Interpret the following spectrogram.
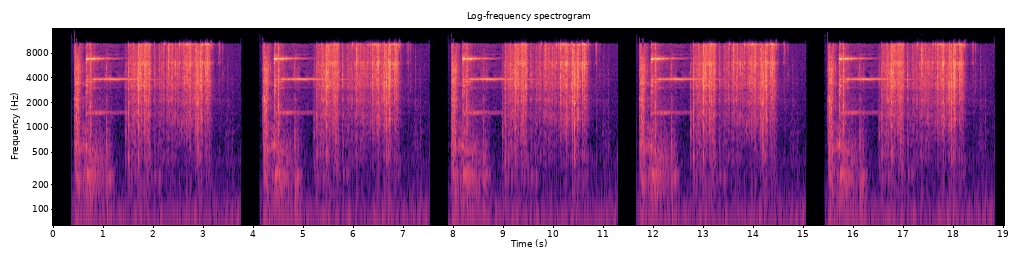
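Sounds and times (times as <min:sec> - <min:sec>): cash register bell ring: 0:00.4 - 0:03.2, 0:04.3 - 0:06.8, 0:08.0 - 0:10.8, 0:11.8 - 0:14.5, 0:15.5 - 0:18.3
coins clattering: 0:01.4 - 0:03.4, 0:05.2 - 0:07.1, 0:08.9 - 0:10.9, 0:12.1 - 0:14.7, 0:15.8 - 0:18.5.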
